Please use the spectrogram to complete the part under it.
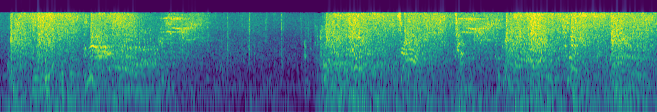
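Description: Blades clash and strike in quick blows.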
